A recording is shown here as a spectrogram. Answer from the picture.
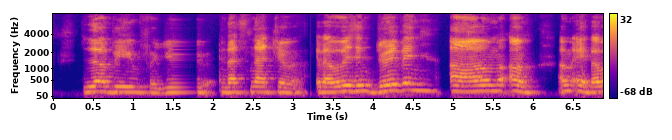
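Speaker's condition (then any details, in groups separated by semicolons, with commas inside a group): Cerebral palsy; from birth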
